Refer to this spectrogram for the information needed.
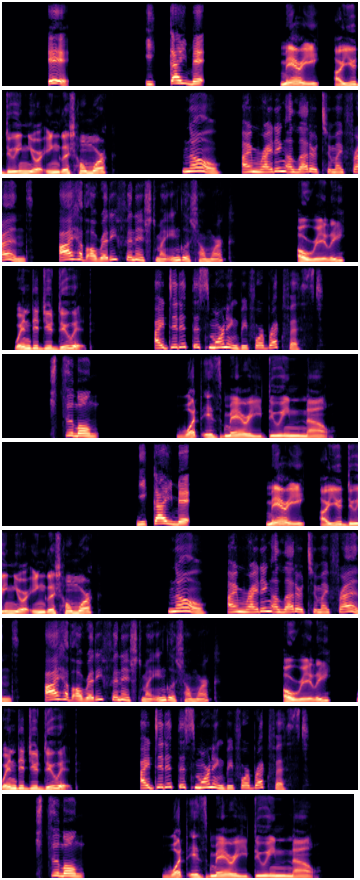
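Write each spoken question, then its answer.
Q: What is Mary doing now?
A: She is writing a letter to her friend.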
